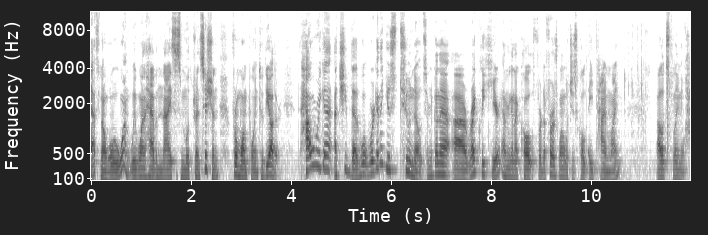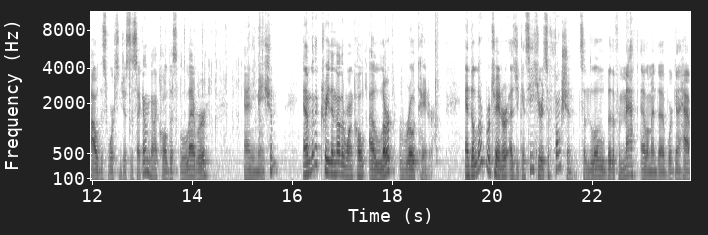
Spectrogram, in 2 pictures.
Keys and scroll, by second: 9.2-10.8 typing, 11.3 Return, 12.5-15.3 typing, 16.1 Tab, 16.8-18.8 typing.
